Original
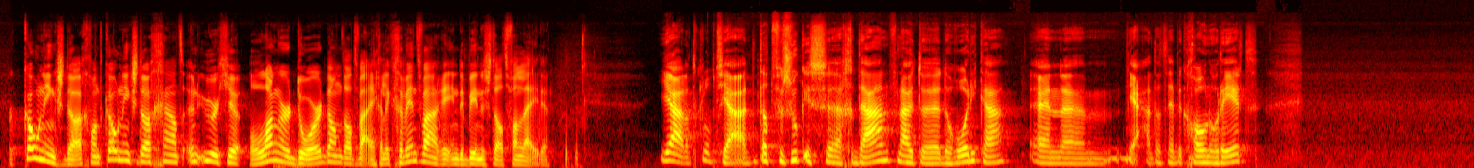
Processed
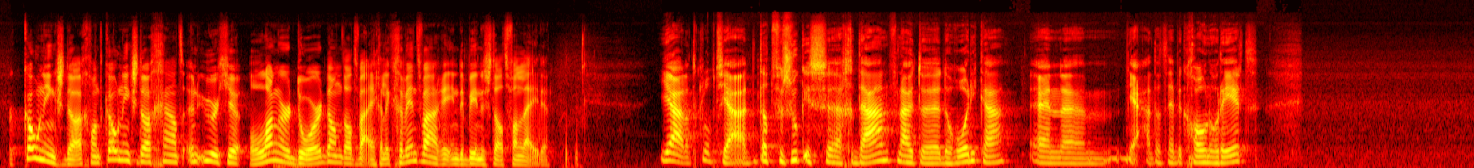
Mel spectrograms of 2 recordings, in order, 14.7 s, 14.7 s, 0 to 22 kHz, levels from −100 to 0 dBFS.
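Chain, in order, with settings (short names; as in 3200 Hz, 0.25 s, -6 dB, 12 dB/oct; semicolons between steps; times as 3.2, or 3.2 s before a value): bell 4500 Hz +5 dB 1 oct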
